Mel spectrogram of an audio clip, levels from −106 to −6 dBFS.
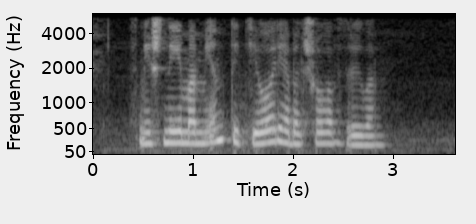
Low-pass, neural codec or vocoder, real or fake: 5.4 kHz; none; real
